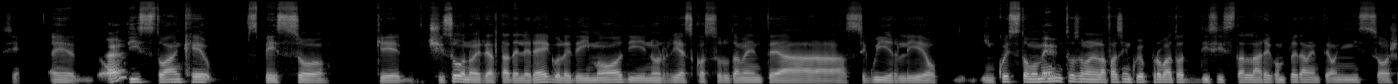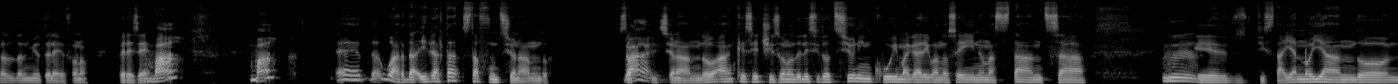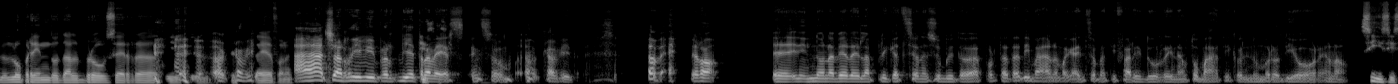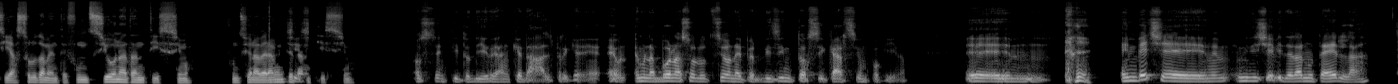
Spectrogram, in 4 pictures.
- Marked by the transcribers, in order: other background noise; tapping; drawn out: "a"; "disinstallare" said as "disistallare"; chuckle; lip smack; throat clearing
- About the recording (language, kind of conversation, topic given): Italian, podcast, Hai qualche regola pratica per non farti distrarre dalle tentazioni immediate?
